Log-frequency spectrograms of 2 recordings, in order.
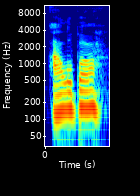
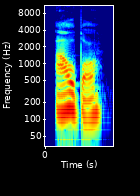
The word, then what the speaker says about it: Alba: um first of all alaba nope i keep doing it every single time i pronounce it the scottish way alba a wildlife adventure um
